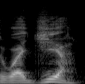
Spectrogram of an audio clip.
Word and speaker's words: Wajir: we called it wajir w a Jr but pronounced it as wagia that is how the name waja came from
